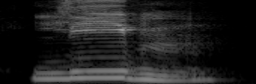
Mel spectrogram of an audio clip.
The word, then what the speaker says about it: lieben: I-E will be pronounced like a long, slow E, like for example in cheese. Another German diphthong. A few more examples for this sound would be lieben, to love, or Bier, beer.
